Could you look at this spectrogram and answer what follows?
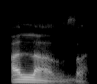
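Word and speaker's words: עליו: And again, we don't pronounce that anymore, even though historically we probably did. Historically, it would have been something more like alehu. Then the hey went missing, and then the au becomes av.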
